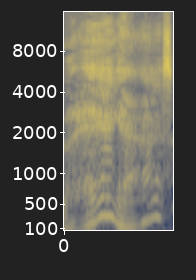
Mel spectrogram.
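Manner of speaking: high put-on greeting voice; Doctor Rock. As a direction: chirp it in a different voice. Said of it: "talking like Doctor Rock".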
